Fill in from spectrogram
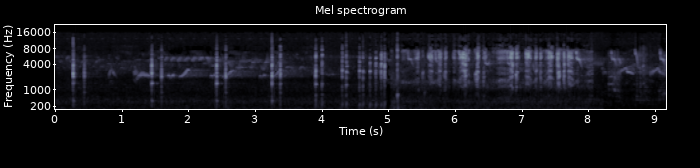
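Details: A displaying western capercaillie at the start of the mating season in forest gives dry, woody clicks that speed up into a rapid rattle, then a scraping, wheezy phase. Small songbirds twitter throughout.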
